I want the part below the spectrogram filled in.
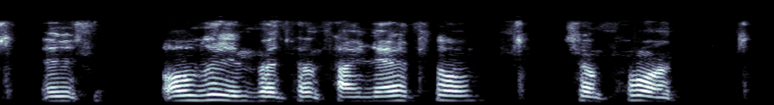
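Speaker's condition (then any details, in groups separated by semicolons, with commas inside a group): Head and neck cancer; left vagus nerve severed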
